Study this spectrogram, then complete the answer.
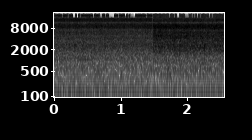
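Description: Meat frying in a hot pan gives off a steady, close sizzle with broad hissing, growing slightly louder partway through.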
